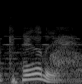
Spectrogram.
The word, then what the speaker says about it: Canning: I thought it was Channing. Griffin at first. does it. It's actually Canning.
